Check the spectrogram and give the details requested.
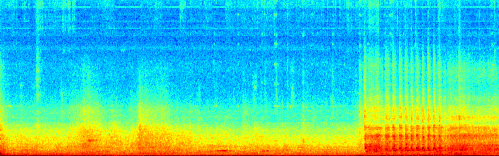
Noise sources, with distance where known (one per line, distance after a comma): large-sounding engine, near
